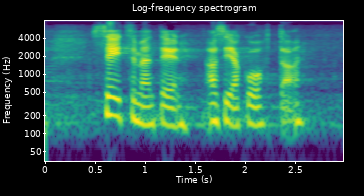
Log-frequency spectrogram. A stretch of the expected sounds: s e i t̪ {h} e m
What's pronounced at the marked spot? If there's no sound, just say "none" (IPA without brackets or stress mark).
s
